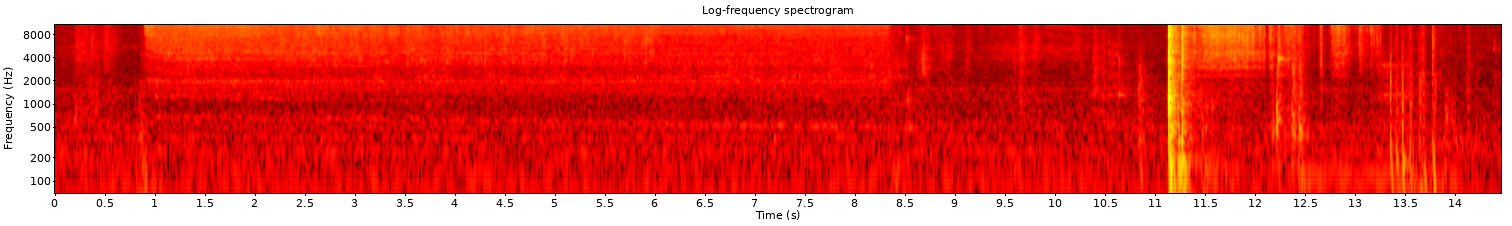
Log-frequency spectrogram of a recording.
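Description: Kitchen tap running into the sink to fill empty bottles with water, starting about a second in and shut off about eight seconds in. A loud sharp knock follows about three seconds later, then a few smaller knocks.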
